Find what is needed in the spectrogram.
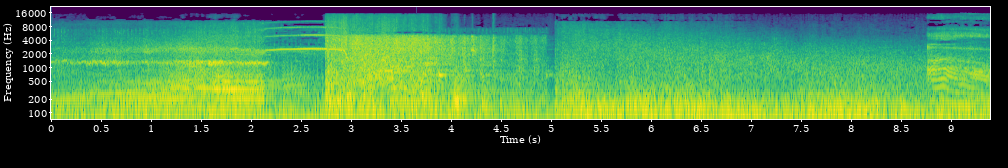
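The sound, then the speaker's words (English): Pint-sized cars race through figure-eight and loop maneuvers in a video game. Loud revving engines and screeching tire skids roar continuously, with sudden bursts and abrupt shifts in the mix. “Wow, they sure fly on those pint-sized Corvegas.”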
